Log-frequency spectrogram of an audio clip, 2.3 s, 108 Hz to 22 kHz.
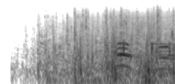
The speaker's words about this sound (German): Hören Sie das? Das sind britische Soldaten. 50.000 Mann. Sie ziehen gerade in Köln ein.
